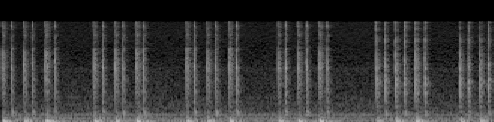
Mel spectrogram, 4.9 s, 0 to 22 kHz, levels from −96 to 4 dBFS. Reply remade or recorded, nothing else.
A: recorded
